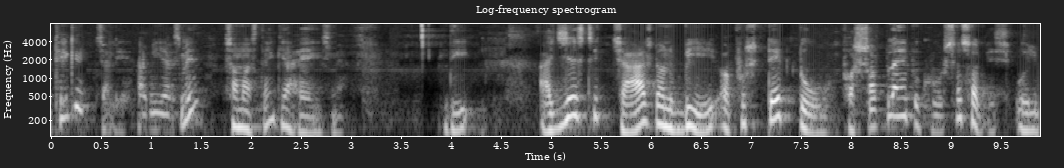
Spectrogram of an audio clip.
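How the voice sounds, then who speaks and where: A man's voice: fairly high pitch, warm tone, breathy edge, poor audio. A man teaching an online accounting class, talking in a chatty, joking way and often checking back with his students. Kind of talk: informal classroom lecture.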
